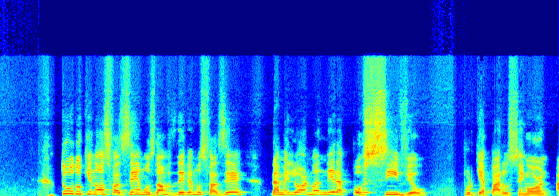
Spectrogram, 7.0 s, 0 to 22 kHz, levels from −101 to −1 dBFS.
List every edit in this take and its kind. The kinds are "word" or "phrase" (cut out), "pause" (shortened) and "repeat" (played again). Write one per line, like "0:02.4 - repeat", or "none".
none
